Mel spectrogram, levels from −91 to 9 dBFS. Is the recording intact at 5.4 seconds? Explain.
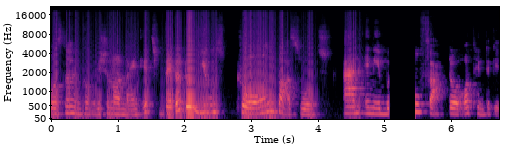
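No, 5.4 s falls inside an audio dropout to silence from 5.06 to 5.46 s: the speech cuts to dead silence, likely a lost input link.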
